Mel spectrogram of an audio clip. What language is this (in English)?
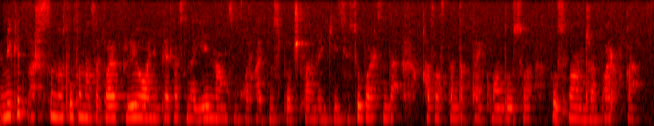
Kazakh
